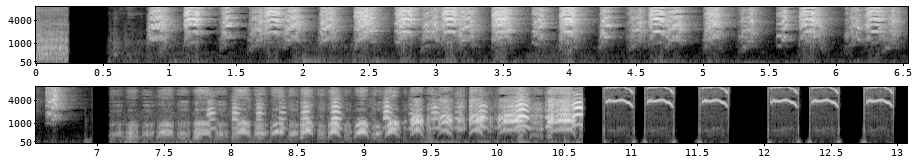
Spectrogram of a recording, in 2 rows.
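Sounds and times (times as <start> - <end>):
macaws squawking: 0.8 - 6.9, 7.7 - 10.6.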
